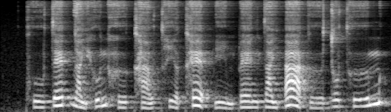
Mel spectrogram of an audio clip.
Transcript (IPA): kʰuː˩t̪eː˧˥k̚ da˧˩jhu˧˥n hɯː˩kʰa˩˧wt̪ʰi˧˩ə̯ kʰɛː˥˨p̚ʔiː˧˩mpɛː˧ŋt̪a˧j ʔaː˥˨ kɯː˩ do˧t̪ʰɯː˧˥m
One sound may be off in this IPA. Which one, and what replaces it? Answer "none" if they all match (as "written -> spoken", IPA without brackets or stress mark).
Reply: eː˧˥ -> ɛː˧˥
